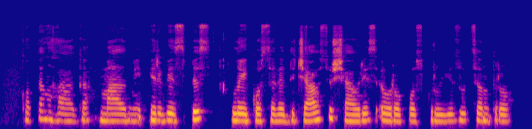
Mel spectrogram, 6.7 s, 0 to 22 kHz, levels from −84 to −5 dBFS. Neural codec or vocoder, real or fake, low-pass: none; real; 10.8 kHz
